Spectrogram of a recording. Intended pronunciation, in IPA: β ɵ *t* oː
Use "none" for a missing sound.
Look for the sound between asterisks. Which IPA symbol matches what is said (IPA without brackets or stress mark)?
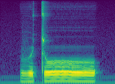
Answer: t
